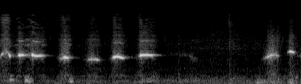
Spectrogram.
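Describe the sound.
A person whistles a tune in clear, bright notes: a quick run of several notes, a short pause, then a few more notes, loud and alone with no talking.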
